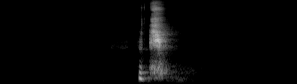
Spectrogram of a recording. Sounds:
Sneeze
